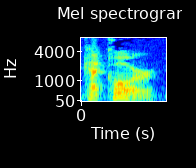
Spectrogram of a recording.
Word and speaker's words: kakor: word, as kor, gorges, pronounced as though written kakor, the a having the sound of a in sofa, lions, dodon.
